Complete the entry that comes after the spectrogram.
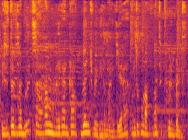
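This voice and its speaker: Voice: medium pitch, expressive, quick pace, music in the background. A student presenter reading formal narration for a presentation. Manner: read-aloud, formal.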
